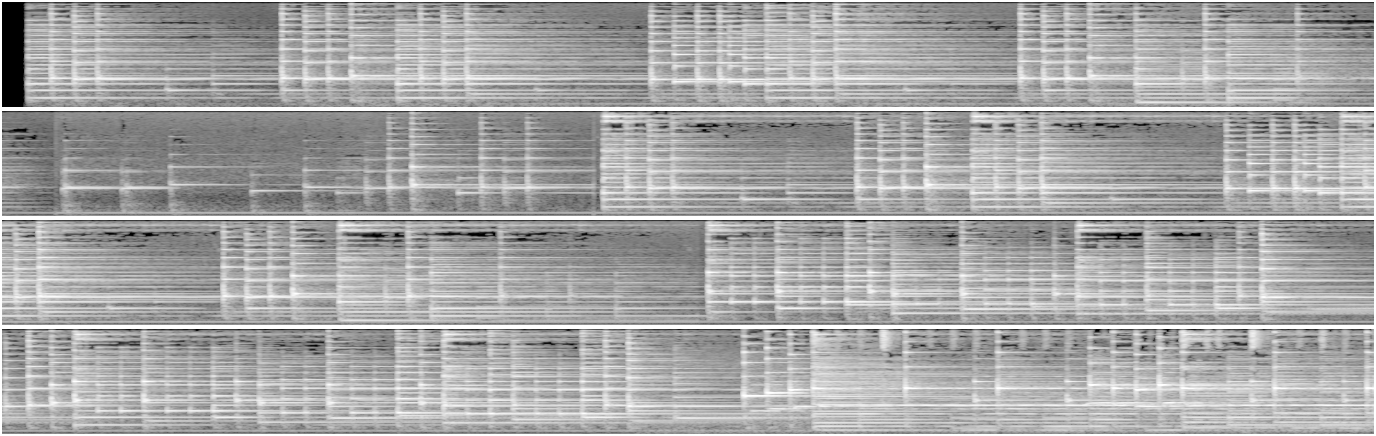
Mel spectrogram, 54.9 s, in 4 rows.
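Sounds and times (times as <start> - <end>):
piano playing at church: 0.2 - 54.8.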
